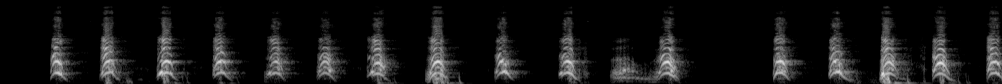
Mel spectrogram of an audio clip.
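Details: A long run of loud, regular barks from Luna, a female Boxer, roughly two per second, broken by a brief pause and a softer muffled bark before the barking resumes.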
